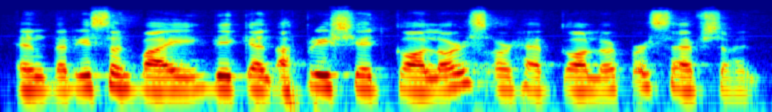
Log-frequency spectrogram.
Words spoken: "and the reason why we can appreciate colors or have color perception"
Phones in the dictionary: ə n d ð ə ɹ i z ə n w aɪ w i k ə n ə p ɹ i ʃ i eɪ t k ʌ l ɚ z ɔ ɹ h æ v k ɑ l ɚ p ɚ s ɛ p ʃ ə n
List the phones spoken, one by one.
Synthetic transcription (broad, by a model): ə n d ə ɹ i s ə n w aɪ w i k ə n ə p ɹ i ʃ i eɪ t k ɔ l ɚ s ɔ ɹ h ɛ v k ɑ l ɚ p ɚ s ɛ p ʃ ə n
